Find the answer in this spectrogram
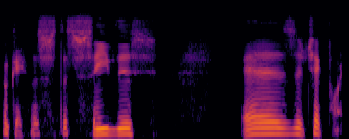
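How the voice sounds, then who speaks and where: Drawing game art on a livestream, this developer rambles casually and half mutters to himself as he works. He speaks slowly in a monotone, medium-pitched and a little mellow. The audio is dry with the highs cut off.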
